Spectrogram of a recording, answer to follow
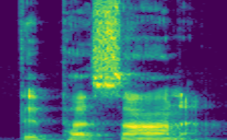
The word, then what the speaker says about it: Vipassana: It's Vipassana. Hold on. Vipassana. Yeah, that's what I was saying, right? Vipassana.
